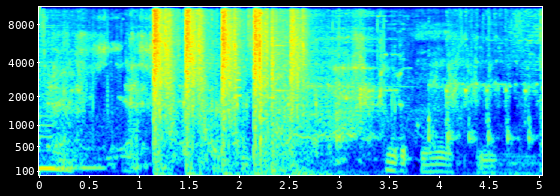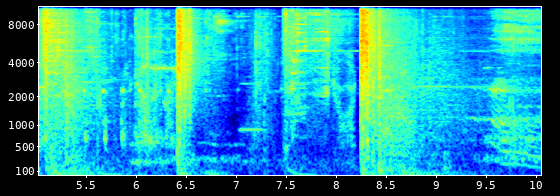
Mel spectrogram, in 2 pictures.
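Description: Rifle shots crack in short, quick bursts.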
